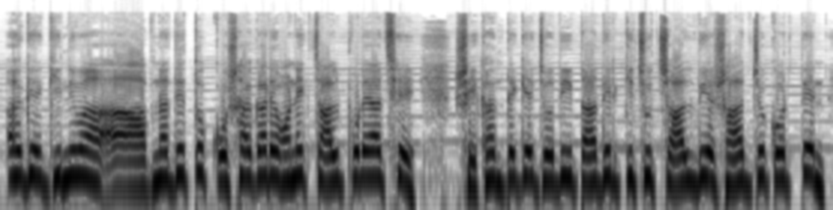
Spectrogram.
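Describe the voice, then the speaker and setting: A man's voice: high voice, steady tone, a little fast, a little mellow, faint music behind, close to an everyday voice. A man playing a kindly, earnest young son of a village headman in a children's cartoon. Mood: pleading. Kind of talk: Bengali children's cartoon voice acting.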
